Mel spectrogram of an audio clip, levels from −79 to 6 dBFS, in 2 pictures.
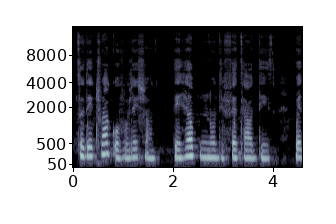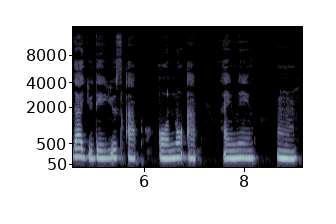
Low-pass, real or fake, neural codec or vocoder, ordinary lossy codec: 14.4 kHz; real; none; none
